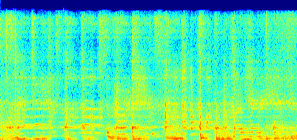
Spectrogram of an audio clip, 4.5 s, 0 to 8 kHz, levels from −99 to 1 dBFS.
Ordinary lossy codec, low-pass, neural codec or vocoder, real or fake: AAC, 48 kbps; 7.2 kHz; codec, 24 kHz, 0.9 kbps, DualCodec; fake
